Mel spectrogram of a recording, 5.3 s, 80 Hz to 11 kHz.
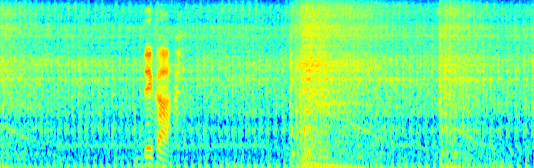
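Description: A KTM Adventure 390 (2025) motorcycle engine idles with a rapid, even putter, then rises in two throttle blips, heard close with someone speaking briefly over it.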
